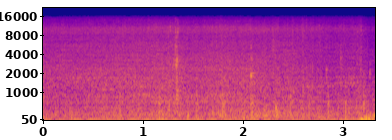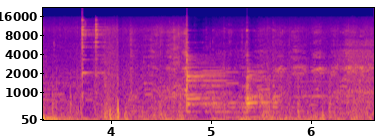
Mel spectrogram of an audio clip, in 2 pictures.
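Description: Lemon syrup bubbling at a rolling boil in a saucepan while a wire whisk stirs in cornstarch slurry. The whisk clinks against the pan a few times about four to five seconds in.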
